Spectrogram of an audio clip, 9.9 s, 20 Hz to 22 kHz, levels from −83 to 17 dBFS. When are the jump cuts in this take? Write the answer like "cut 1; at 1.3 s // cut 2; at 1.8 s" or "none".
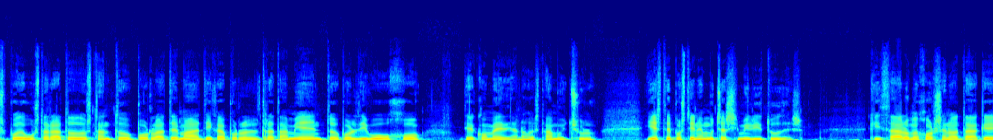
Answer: cut 1; at 4.6 s // cut 2; at 8.6 s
